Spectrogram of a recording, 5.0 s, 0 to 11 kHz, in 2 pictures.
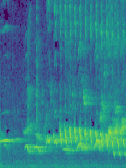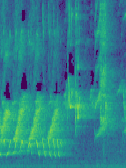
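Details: F4 captive-bred white-rumped shama with mottled (blorok) chest, Jakarta, Indonesia, delivering rough-material (materi kasar) song: a dense, rapid rattling run of ascending notes, then high sharp accents.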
